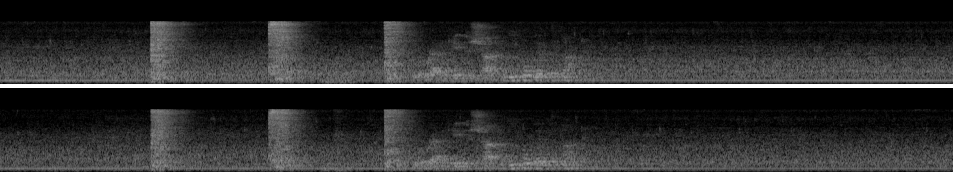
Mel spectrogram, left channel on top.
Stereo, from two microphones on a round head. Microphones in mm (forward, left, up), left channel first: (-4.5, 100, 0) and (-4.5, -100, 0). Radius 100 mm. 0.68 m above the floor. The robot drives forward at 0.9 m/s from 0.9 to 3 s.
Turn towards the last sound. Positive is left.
turn(degrees=0)  # may be behind; listen again after turning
